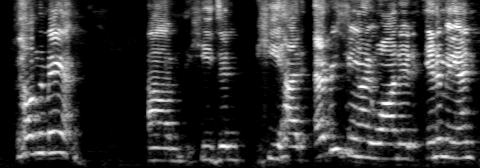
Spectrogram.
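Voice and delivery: ordinary delivery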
